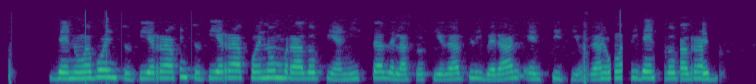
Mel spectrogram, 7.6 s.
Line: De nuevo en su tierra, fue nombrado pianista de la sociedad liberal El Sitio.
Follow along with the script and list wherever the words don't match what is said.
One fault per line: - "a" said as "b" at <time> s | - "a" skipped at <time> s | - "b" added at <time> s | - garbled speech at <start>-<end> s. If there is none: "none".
- "en su tierra" added at 1.8 s
- garbled speech at 5.9-7.2 s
